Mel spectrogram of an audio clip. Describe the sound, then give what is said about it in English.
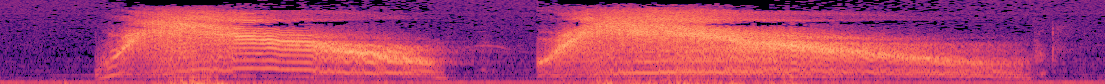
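A voice imitates the call of a lynx, a wildcat: two long, loud, wailing yowls, the first rising then breaking, the second longer and sliding down before fading. “Now, in the park or zoos, you might see this thing, and they call it a lynx.”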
